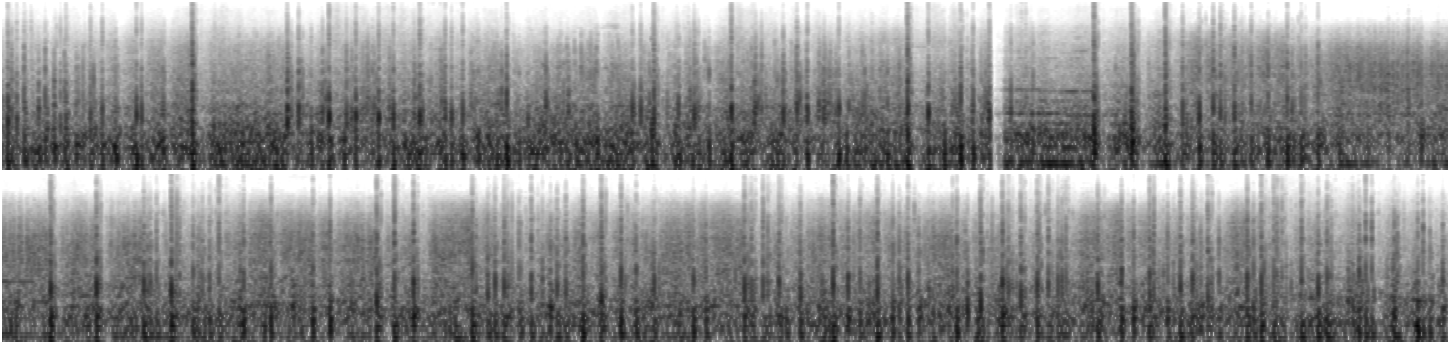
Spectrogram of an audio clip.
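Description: Large aerial fireworks display: a continuous barrage of rapid bangs and crackling bursts, with a momentary gap about ten seconds in.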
